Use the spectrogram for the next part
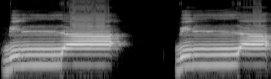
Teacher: A'udhu our slight pause, billah, billah. We take our slight pause before the elongation comes in.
